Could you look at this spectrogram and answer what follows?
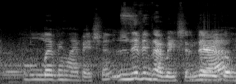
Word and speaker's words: Living Libations: And I'm trying the Living Liberation. I always say it wrong. Living Libations?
